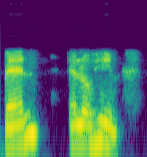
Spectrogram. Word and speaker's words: Ben Elohim: The Ben Elohim, that's literally how you say it in Hebrew, Ben Elohim.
